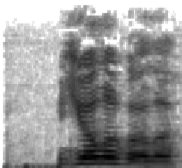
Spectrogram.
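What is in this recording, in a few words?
"йӧлӧ-вӧлӧ", Komi, female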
